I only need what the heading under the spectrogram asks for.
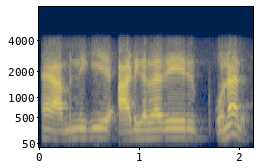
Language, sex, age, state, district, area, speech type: Bengali, male, 30-45, West Bengal, Purba Medinipur, rural, conversation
